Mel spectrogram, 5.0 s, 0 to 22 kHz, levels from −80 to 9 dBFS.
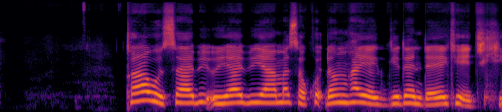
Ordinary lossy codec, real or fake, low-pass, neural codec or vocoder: none; fake; none; autoencoder, 48 kHz, 128 numbers a frame, DAC-VAE, trained on Japanese speech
